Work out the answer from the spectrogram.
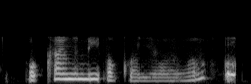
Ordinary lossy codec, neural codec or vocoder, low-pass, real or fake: none; codec, 24 kHz, 1.5 kbps, HILCodec; 3.6 kHz; fake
